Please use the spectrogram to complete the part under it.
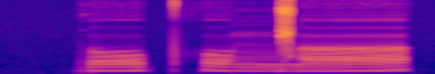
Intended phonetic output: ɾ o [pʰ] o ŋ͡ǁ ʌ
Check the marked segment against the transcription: correct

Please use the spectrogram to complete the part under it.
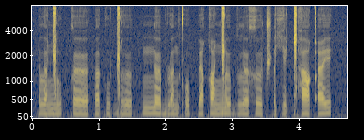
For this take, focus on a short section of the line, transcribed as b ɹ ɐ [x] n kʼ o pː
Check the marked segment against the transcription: incorrect: none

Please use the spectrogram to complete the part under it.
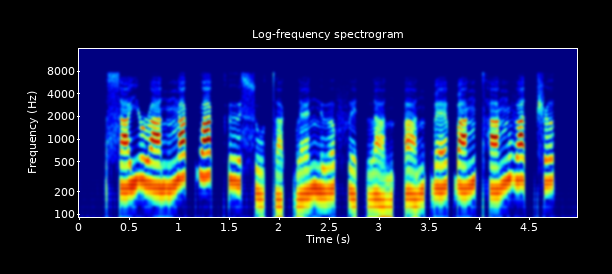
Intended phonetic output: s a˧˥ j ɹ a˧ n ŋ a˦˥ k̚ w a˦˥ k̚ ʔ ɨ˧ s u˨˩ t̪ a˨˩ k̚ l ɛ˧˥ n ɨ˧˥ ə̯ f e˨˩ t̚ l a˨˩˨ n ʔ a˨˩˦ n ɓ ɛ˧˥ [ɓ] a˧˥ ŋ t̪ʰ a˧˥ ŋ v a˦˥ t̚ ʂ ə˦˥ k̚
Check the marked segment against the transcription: correct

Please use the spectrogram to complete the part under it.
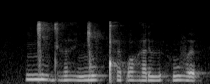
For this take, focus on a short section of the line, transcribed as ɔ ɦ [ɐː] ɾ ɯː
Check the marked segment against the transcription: incorrect: ɐ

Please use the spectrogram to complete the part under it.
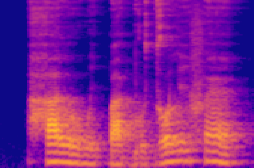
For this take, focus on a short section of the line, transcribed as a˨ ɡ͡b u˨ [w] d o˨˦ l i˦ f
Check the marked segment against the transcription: incorrect: none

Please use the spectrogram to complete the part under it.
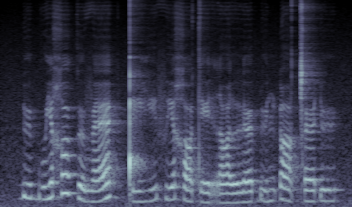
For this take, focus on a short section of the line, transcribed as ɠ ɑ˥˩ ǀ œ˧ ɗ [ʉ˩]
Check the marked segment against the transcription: incorrect: ʉ˧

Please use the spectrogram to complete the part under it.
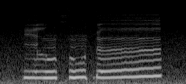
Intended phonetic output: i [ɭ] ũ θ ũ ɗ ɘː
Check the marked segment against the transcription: incorrect: l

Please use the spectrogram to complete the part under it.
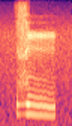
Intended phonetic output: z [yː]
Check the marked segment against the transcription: incorrect: iː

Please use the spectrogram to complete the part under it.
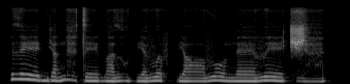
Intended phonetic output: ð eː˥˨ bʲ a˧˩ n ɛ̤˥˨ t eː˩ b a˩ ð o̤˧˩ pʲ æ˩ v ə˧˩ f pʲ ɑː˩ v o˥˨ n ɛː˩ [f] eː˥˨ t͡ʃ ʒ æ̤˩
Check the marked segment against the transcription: incorrect: v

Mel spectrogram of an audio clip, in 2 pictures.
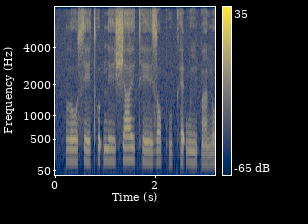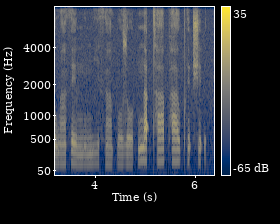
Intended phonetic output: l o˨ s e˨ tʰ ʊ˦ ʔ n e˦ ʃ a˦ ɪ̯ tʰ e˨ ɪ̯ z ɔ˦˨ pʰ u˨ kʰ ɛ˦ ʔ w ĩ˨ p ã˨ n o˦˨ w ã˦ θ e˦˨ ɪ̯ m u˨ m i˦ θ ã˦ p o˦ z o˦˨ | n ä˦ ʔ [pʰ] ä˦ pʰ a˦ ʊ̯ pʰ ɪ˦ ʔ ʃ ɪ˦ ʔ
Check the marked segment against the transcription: incorrect: tʰ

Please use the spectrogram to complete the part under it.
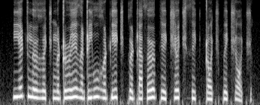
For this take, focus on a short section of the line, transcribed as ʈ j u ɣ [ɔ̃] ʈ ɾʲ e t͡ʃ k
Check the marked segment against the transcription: incorrect: ɔ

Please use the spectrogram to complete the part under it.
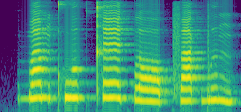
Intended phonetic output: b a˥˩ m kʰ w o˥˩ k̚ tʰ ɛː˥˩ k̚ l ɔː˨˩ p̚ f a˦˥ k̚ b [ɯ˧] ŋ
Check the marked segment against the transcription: incorrect: ɯ˥˩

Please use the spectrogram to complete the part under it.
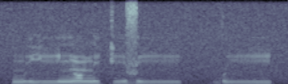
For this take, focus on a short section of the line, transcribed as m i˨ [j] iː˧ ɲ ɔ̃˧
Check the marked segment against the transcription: correct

